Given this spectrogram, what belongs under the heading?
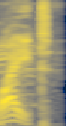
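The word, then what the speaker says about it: Wight: knocked the camera just so I pronounce it correctly you have Graham white w i k e at the plate hitting and pitching Garrison white wi ght white versus white two out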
